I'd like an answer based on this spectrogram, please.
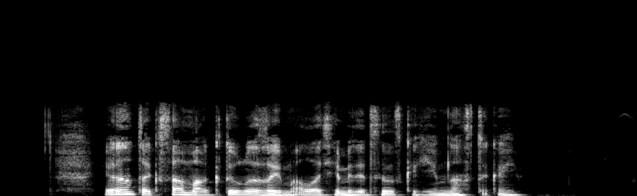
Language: Belarusian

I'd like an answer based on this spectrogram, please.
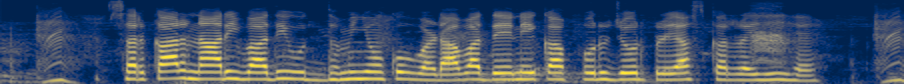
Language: Hindi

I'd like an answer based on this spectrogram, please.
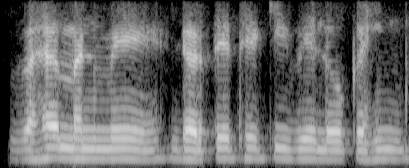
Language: Hindi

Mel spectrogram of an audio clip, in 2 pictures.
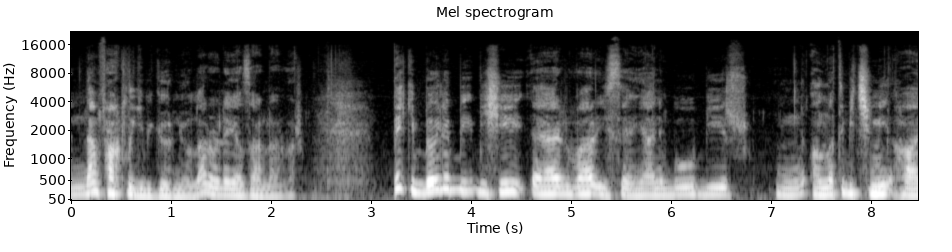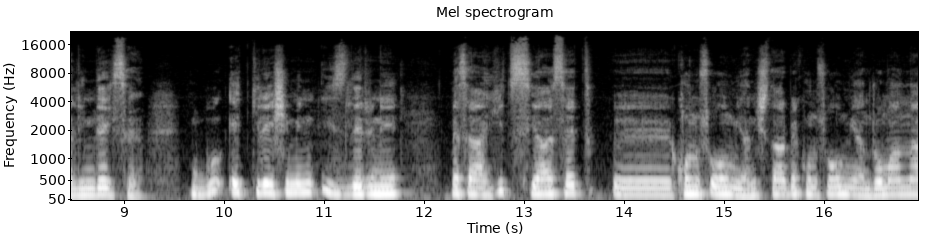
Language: Turkish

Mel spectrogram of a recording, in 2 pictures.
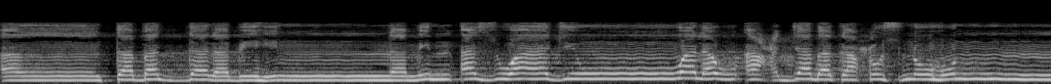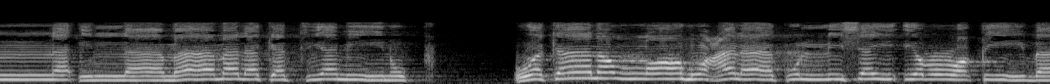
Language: Arabic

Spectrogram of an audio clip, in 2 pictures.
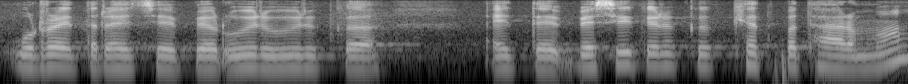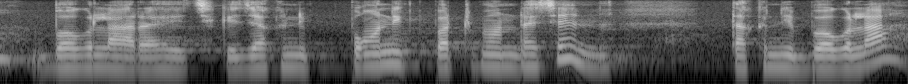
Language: Maithili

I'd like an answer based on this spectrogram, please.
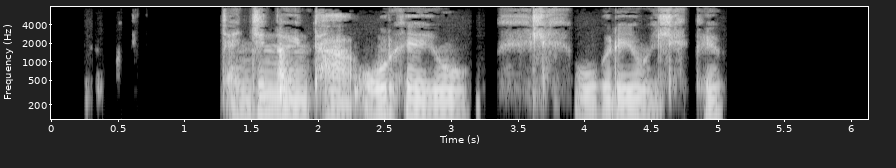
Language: Mongolian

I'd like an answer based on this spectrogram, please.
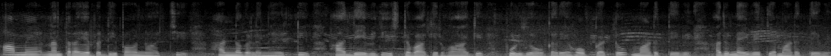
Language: Kannada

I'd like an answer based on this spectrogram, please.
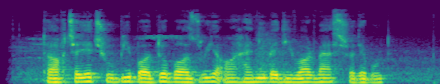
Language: Persian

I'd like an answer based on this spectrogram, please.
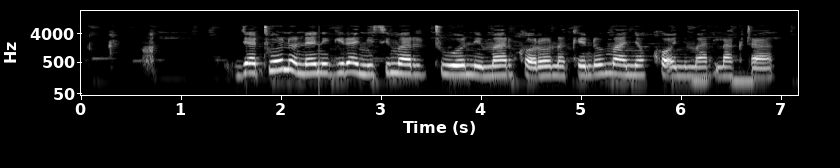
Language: Luo (Kenya and Tanzania)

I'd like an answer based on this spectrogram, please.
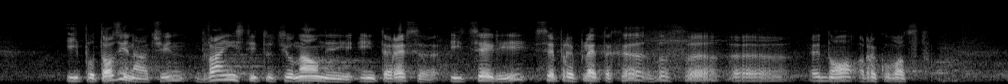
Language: Bulgarian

